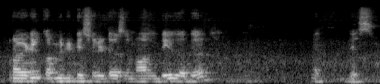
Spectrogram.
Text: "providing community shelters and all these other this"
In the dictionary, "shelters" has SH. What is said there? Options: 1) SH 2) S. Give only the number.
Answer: 2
